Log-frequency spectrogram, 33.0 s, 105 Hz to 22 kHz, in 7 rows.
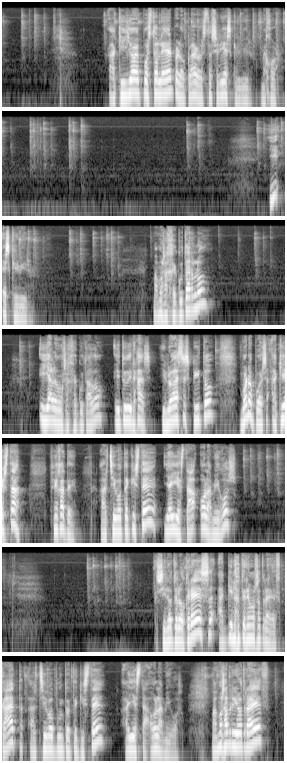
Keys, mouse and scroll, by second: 0.5 typing, 1.6-6.4 typing, 7.8-10.9 typing, 7.9 Tab, 11.2 Escape, 12.5 F4, 13.6 F5, 14.4 Escape, 17.8 ctrl+n, 18.6 k, 20.8 Return, 23.0-23.8 typing, 25.0-29.3 typing, 29.4 Return, 31.3-32.6 typing, 32.6 Return.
